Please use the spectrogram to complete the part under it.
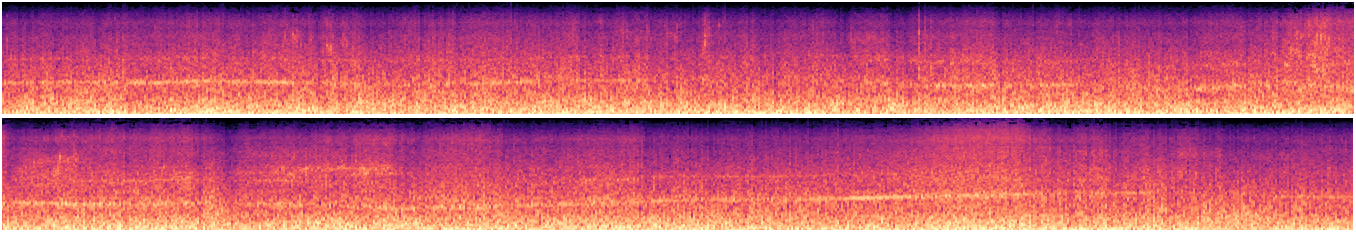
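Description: A go-kart engine roars loudly up close, its pitch rising and falling.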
